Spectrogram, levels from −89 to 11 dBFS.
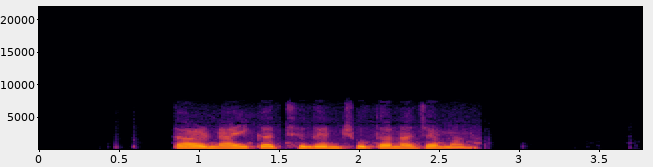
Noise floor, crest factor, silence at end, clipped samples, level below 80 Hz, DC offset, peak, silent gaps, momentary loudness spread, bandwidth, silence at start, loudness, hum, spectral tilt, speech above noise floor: -87 dBFS; 16 dB; 1.05 s; under 0.1%; -66 dBFS; under 0.1%; -4 dBFS; none; 9 LU; 6.8 kHz; 0.85 s; -18 LUFS; none; -8 dB/octave; 70 dB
